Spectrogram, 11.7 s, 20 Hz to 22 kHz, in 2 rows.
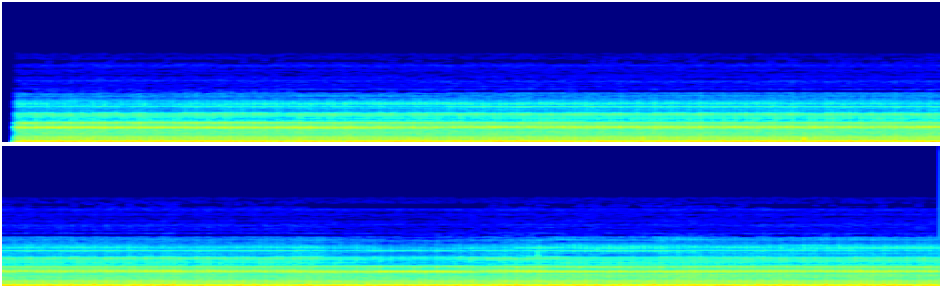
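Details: First Manchester Dennis Dart SLF bus 40366 (R240SBA) diesel: lumpy, uneven idle throb about four pulses a second with a steady whine above; really bad rough idle.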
